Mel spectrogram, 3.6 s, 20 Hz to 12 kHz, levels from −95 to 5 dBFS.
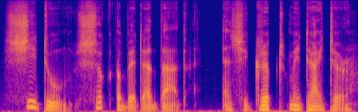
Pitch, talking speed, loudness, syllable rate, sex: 105 Hz, 200 wpm, -22 LUFS, 4.5 syllables/s, male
